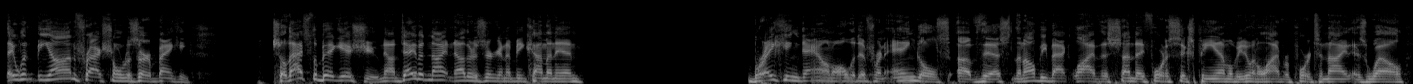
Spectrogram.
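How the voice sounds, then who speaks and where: Gravelly, emphatic male talk radio host. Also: on the high side, dry recording. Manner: emphatic, rapid, rising to near-shouts. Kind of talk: fiery talk radio monologue.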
